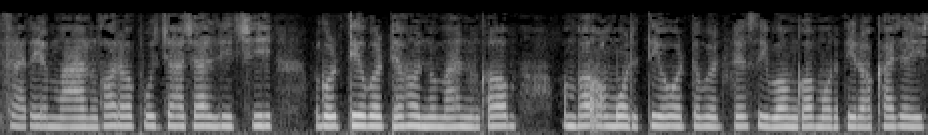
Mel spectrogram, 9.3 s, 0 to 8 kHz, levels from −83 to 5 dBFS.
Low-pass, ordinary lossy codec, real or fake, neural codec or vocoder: 7.2 kHz; MP3, 24 kbps; fake; codec, 16 kHz in and 24 kHz out, 0.6 kbps, FocalCodec, streaming, 2048 codes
